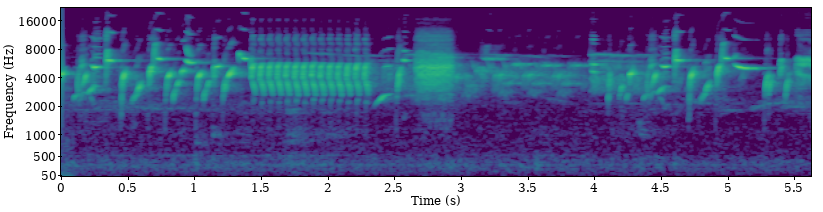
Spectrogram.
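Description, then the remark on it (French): Goldfinches sing in a chestnut tree in a village in the morning, a bright, busy tumble of twittering notes, with a fast buzzy trill in the middle and a short wheezy burst, without any voices. “Les jolies chardonnerets dans le marronnier.”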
